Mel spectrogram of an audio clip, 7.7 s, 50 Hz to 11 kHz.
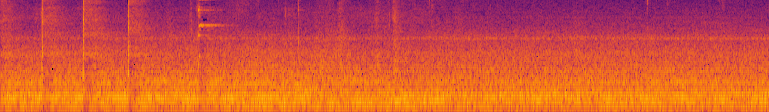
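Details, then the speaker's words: Wrecked 2011 Suzuki Hayabusa GSX1300R that won't start. Four or five sharp, irregular relay clicks are heard when a wiring plug is moved, then only a quiet hum; a bad or loose connection, with a solenoid also suspected. "Every time I move something, everything just blinked out up there. There's a bad connection. That's weird. Sounds like something's loose. Yeah. When I move this plug right here, I hear a relay clicking."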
